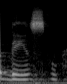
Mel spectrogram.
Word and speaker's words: bênção: Vê bem, aqui eu disse, ó, benção. Como é que eu tenho certeza de que esse ão é um ditongo? Porque a tônica da palavra bênção foi a sílaba anterior à bênção.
